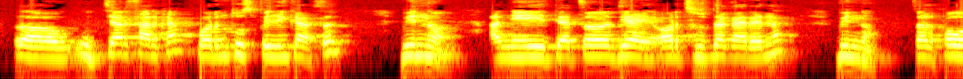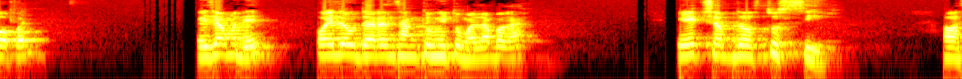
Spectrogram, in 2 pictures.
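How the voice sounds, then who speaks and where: High-voiced man teaching grammar, quizzing. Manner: repetitive, quizzing with rhetorical questions. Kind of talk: classroom lesson explaining at a board.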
